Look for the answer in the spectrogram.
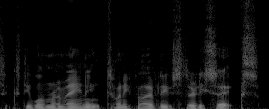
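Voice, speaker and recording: A man's voice: low voice, fairly even intonation, normal speed, crowd noise. A man giving live darts commentary, describing play and players' statistics.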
